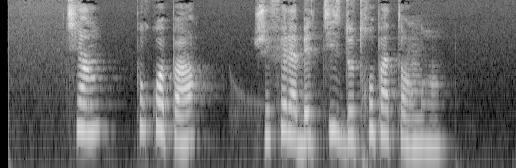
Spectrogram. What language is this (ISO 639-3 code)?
fra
